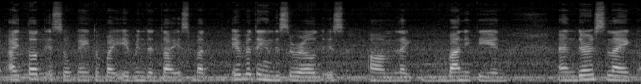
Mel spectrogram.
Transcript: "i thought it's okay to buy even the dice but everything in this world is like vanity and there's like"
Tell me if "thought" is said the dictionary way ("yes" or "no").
no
